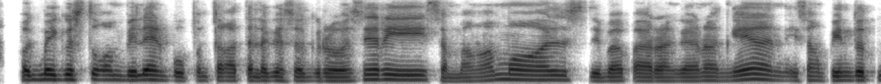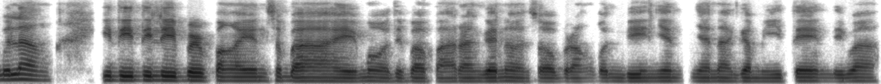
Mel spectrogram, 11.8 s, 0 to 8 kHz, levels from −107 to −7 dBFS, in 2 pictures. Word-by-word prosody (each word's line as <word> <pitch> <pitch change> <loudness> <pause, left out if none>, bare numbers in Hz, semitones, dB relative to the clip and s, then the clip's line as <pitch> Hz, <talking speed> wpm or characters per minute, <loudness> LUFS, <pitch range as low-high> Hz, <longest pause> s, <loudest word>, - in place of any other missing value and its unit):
pag 160 - +4
may 175 0 +4
gusto 170 0 +1
kang 160 -1 -2
bilhin 160 0 +5
pupunta 140 0 -4
ka 135 -1 -2
talaga 140 +1 0
sa 130 +1 -2
grocery, 165 +6 +2
sa 120 - -6
mga 125 +4 -5
malls 165 -2 +1
di 130 - -2
ba 130 +1 0
parang 125 -1 -2
gano'n. 135 +1 -2
Ngayon 175 +1 +3
isang 140 0 -6
pindot 145 +1 +1
mo 170 +2 +2
lang 165 -5 +1 0.3
i-de-deliver 145 -2 +4
pa 135 0 0
ngayon 130 0 +1
sa 135 - -3
bahay 120 -2 +1
mo 120 0 -3
'di 120 - -6
ba 115 0 -1
parang 115 +1 -4
gano'n, 120 -1 0
sobrang 115 0 -4
convenient 120 0 -3
niya 120 -1 -4
na 120 -1 -4
gamitin 120 +1 -2
di 115 - -4
ba? 120 0 -3
130 Hz, 200 wpm, -24 LUFS, 120-150 Hz, 0.3 s, bilhin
